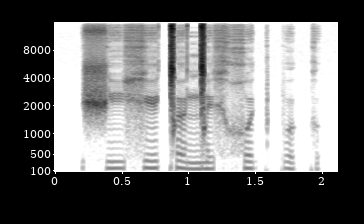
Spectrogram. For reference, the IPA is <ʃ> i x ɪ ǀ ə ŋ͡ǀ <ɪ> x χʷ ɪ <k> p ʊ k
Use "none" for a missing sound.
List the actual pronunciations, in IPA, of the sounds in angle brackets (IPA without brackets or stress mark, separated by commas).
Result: ʃ, ɪ, k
